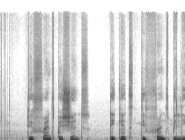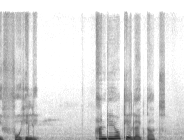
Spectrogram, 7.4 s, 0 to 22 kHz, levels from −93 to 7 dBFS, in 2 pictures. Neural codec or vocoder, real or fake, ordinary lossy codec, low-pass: autoencoder, 48 kHz, 128 numbers a frame, DAC-VAE, trained on Japanese speech; fake; none; none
